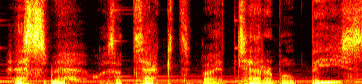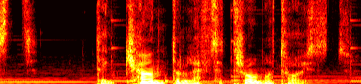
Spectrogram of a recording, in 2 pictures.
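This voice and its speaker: A man's voice: sits low, steady tone, measured pace. A man playing a solemn, powerful guardian hero who narrates his journey in a fantasy audio drama. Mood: grave. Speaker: narrator and lead actor. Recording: music behind the voice. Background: music.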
